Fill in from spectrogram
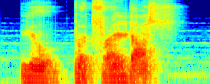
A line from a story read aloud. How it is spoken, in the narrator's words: bellowed Rylanor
